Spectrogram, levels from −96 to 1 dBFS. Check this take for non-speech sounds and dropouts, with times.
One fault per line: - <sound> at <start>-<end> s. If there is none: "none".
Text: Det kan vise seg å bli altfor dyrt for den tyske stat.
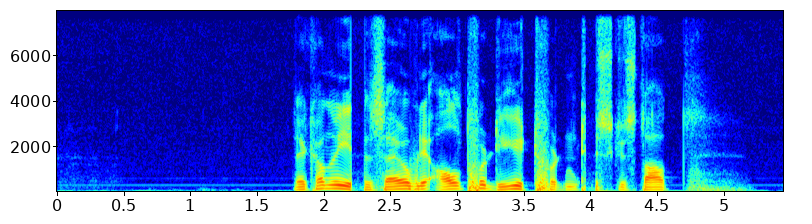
- dropout at 2.2-2.3 s
- dropout at 4.0-4.0 s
